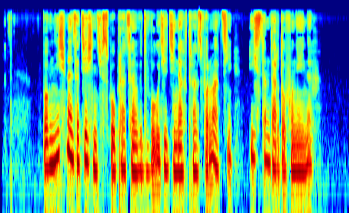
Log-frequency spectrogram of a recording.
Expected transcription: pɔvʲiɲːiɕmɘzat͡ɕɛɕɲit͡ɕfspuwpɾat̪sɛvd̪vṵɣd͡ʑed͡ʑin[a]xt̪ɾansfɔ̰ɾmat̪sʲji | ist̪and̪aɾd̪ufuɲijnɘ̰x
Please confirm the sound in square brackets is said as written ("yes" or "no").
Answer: yes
